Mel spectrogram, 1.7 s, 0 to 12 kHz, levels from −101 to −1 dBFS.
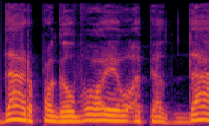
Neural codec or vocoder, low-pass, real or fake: vocoder, 24 kHz, 100 mel bands, Vocos; 10.8 kHz; fake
